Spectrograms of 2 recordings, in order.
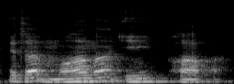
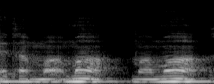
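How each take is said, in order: First: Slow «мама» stressed on the first syllable, MA-ma, with a falling end; «мама» and «папа» hit on the first syllable; correct stress. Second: Slow «мама» with the stress on the second syllable, ma-MA; wrong stress. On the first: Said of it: "баръакс гуфта ғалате". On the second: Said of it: "ғалат". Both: Shown as a demonstration.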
